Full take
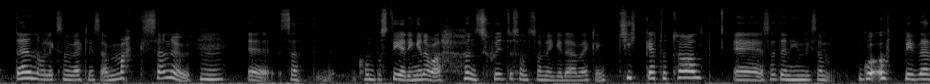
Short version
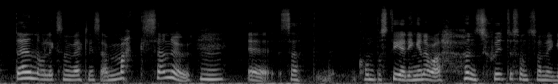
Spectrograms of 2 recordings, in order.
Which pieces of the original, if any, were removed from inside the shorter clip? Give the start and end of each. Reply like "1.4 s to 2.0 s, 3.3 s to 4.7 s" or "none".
none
